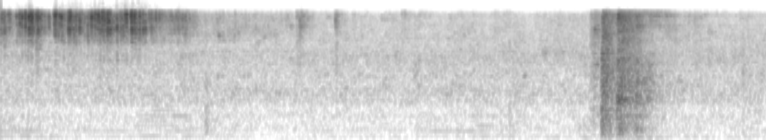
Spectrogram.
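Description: Small BBs rattle inside a multi-pitch fishing lure as it is shaken. A loud burst opens the clip, soft ticks follow, and a second sharp shake lands near the end. The rattle is close and there is no talking.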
